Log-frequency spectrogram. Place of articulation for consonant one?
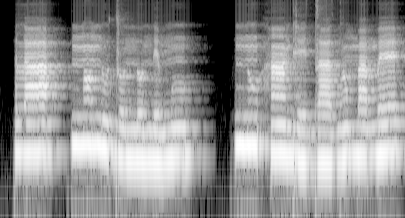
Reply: alveolar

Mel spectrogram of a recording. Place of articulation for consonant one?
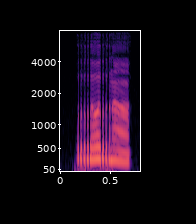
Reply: alveolar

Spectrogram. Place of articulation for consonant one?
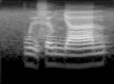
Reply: velar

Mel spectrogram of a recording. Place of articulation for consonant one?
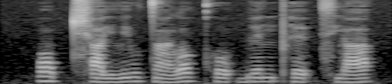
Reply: labial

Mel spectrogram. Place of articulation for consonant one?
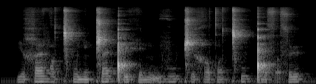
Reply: uvular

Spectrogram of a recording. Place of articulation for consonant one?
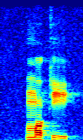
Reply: labial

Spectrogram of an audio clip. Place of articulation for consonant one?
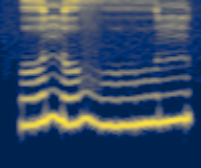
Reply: alveolar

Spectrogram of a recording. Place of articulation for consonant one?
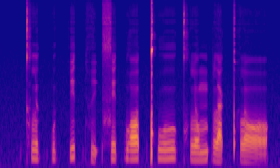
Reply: velar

